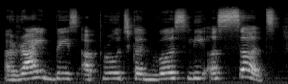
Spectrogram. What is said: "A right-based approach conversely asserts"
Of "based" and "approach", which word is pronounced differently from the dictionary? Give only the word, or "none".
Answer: based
